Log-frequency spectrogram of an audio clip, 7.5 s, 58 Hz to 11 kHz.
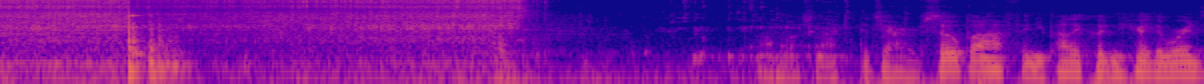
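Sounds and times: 
kitchen sink garbage disposal running with water: 0.0s - 5.4s
water trickling: 0.7s - 5.8s
speech: 5.5s - 7.5s.

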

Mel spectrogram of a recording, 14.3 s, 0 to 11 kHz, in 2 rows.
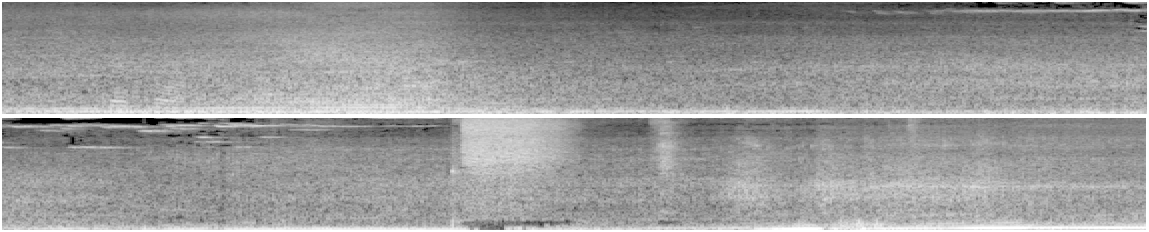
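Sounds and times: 
broadband road noise: 0.0s - 14.2s
large school bus engine rumbling: 0.0s - 14.2s
hissing burst of school bus air brakes: 8.6s - 11.5s.

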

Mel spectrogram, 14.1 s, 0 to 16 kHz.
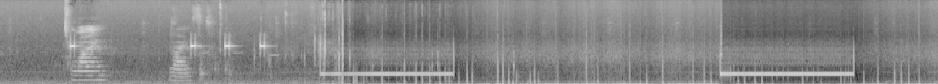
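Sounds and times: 
faint hum: 0.0s - 14.0s
long steady telephone tone: 4.8s - 6.8s, 10.8s - 12.8s.

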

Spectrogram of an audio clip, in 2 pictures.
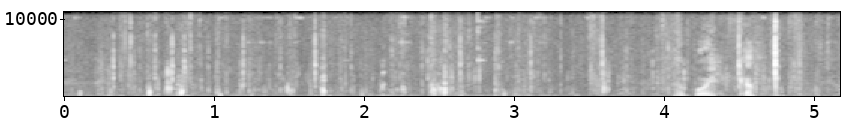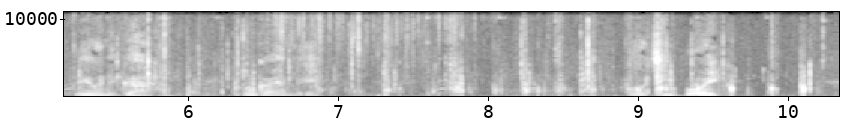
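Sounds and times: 
horse hooves clip-clopping while being ridden: 0.0s - 10.3s
speech: 4.1s - 7.0s, 9.0s - 9.7s.

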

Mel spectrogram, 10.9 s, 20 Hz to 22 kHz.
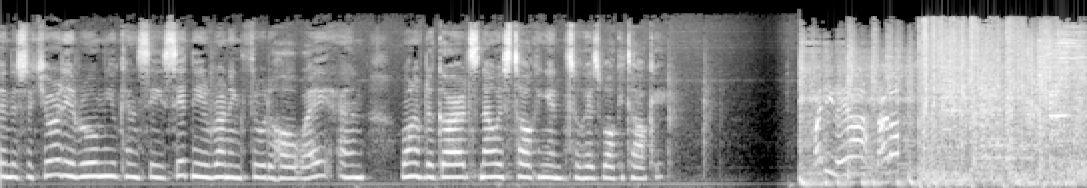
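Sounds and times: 
speech: 0.0s - 6.8s, 8.1s - 9.1s
rapid gunshots from two handguns fired at a metal door: 9.1s - 10.8s.

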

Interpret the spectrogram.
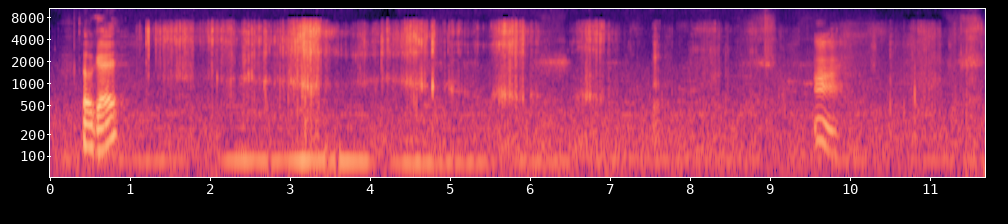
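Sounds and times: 
low steady hum: 0.0s - 11.6s
speech: 0.4s - 1.0s, 9.6s - 9.9s
crunching and chewing of potato chips: 1.1s - 9.2s.

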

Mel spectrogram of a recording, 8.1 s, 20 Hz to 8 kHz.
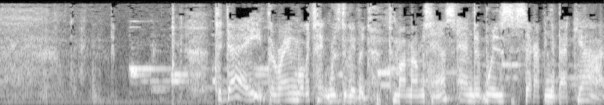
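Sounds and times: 
cuckoo clock chiming: 1.7s - 6.9s
speech: 2.9s - 8.0s.

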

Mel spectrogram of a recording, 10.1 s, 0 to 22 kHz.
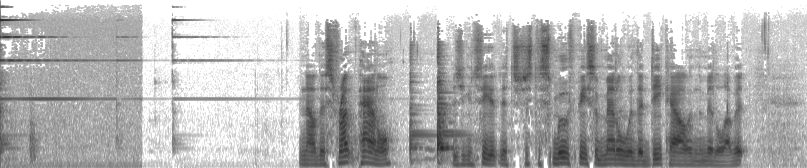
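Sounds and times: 
machine bell ringing with a bright metallic tone: 0.0s - 3.8s
speech: 3.8s - 5.0s, 5.6s - 9.4s.

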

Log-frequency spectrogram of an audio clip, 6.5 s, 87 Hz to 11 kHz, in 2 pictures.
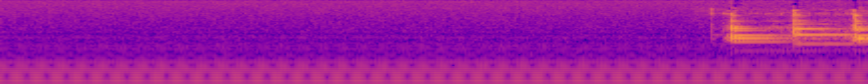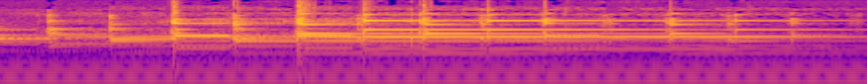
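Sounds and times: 
steady low hum: 0.0s - 6.4s
mobile phone startup jingle after power-on: 2.7s - 6.4s.

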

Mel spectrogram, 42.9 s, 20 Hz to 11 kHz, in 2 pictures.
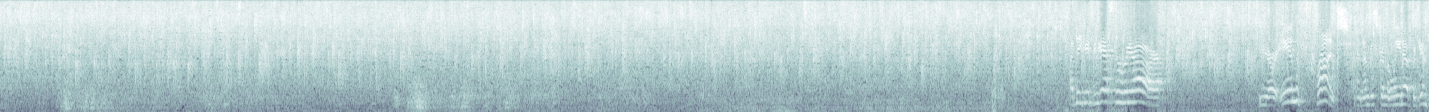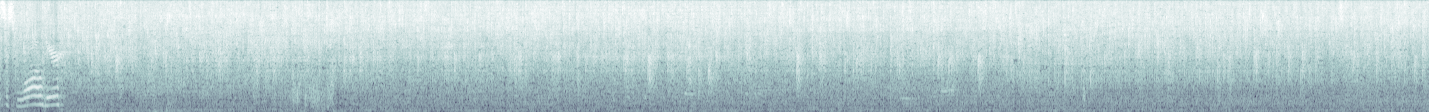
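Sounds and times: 
heavy rain striking hard surfaces: 0.0s - 42.8s
speech: 18.9s - 22.6s.

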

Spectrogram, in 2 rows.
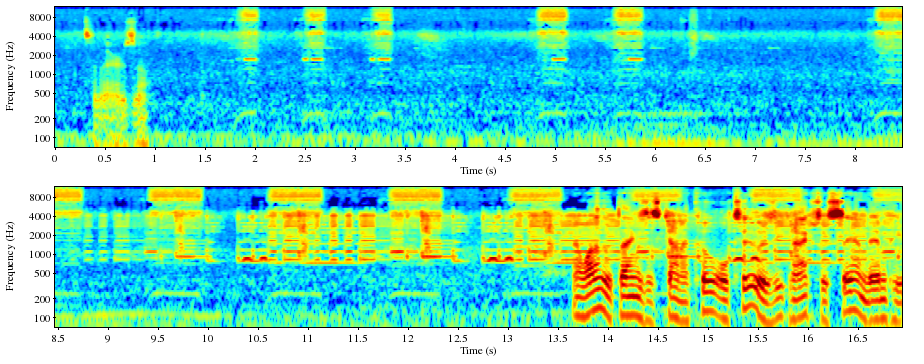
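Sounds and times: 
speech: 0.4s - 1.2s, 13.7s - 16.9s
short electronic phone ringtone snippets: 1.8s - 3.4s, 4.8s - 6.0s, 8.2s - 16.9s.

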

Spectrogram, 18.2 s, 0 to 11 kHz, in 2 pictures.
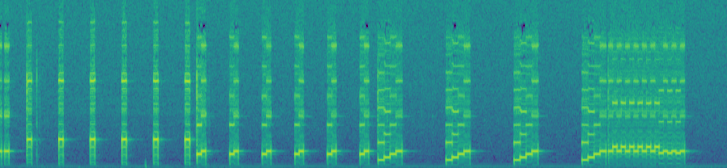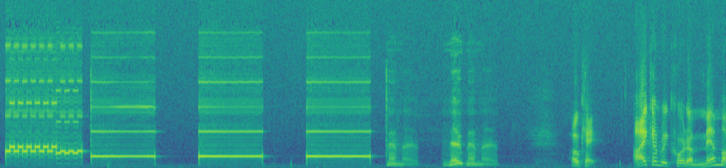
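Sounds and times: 
alarm clock radio rapid electronic beeps: 0.0s - 8.6s, 9.2s - 13.8s
speech: 16.3s - 18.1s.

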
